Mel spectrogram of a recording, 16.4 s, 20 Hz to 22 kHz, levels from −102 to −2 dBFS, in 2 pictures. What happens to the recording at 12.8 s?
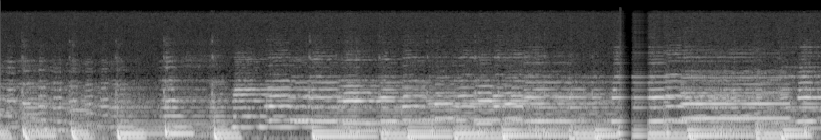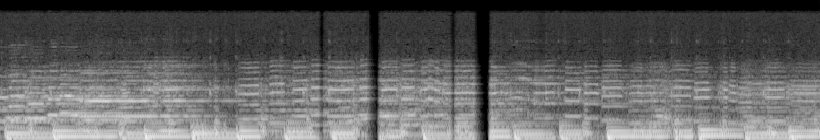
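Between 12.71 and 12.78 s there is a short concealed packet loss. About 40 ms of audio never arrived in time, so the decoder extrapolated the preceding sound and then crossfaded back, leaving a brief smear. On a spectrogram, frozen or fading partials replace fresh detail; the waveform shows repeated, decaying cycles.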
